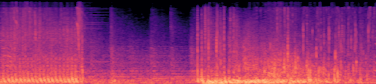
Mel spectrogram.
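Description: A Call of Duty battle in which a grenade goes off against a machine-gun position. Loud booming blasts come first, then a brief quieter spell and another heavy burst, all over continuous gunfire with no speech.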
